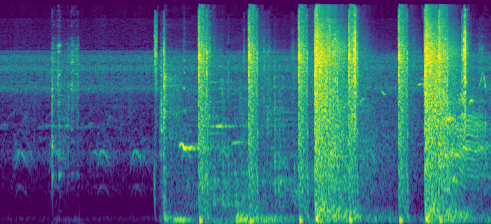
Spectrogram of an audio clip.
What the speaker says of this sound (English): I'm gonna shotgun this guy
